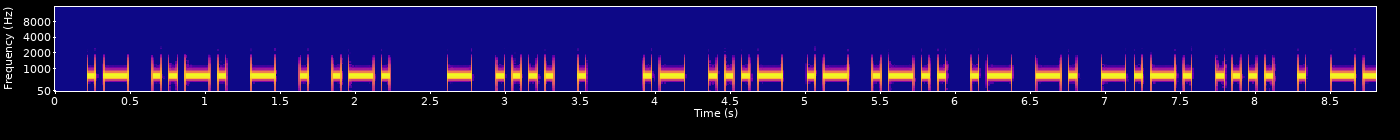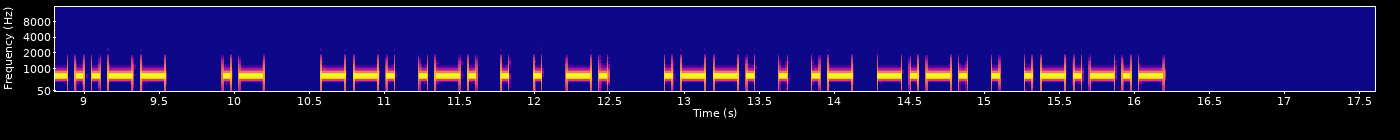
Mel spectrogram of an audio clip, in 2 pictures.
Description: Morse code, heard as a keyed tone, about 22 wpm, 700 Hz. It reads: AFTER THE AVALANCHE, A GREEN PEACE.
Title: A Sound Of Thunder 22wpm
